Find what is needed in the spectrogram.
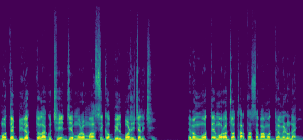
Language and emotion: Odia, angry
